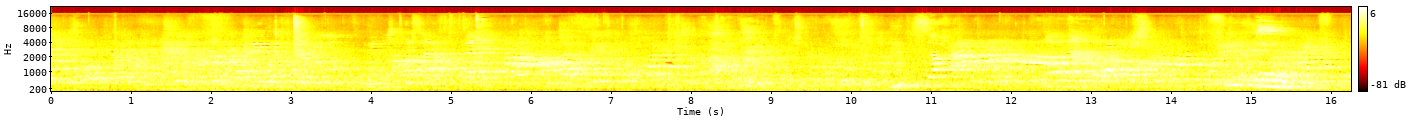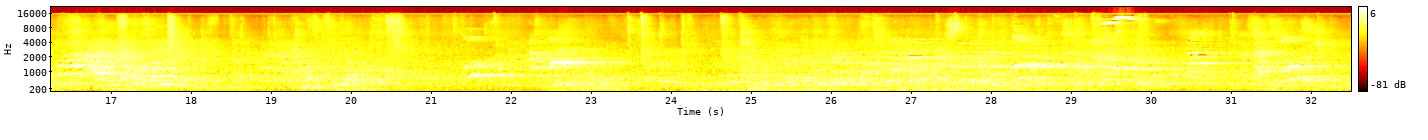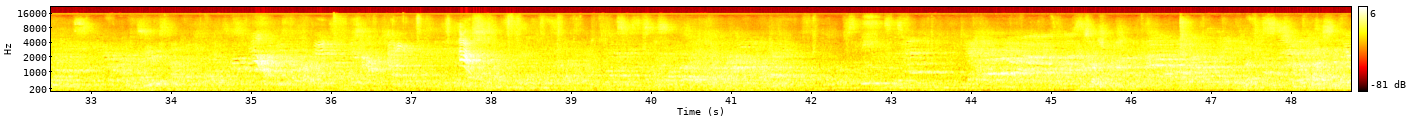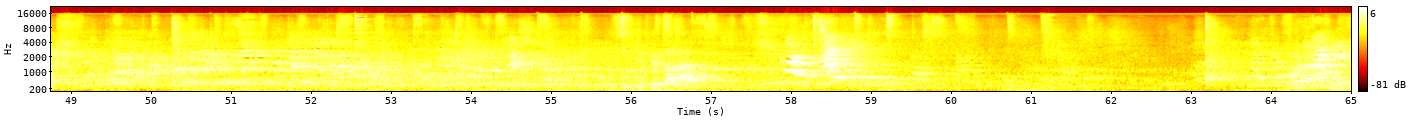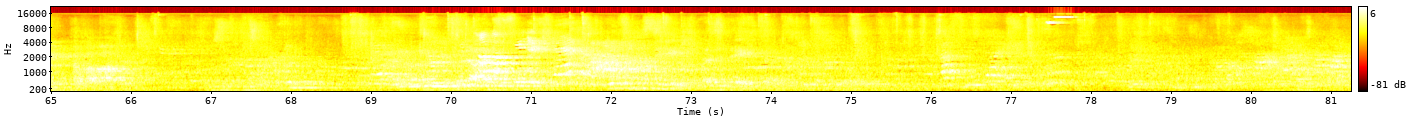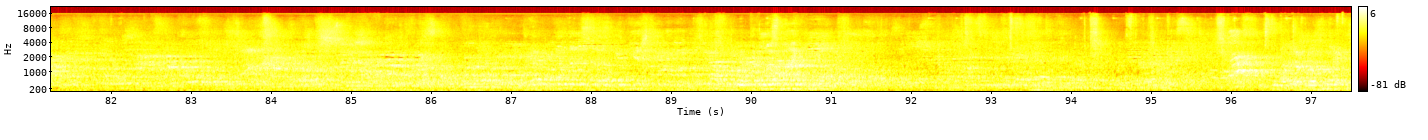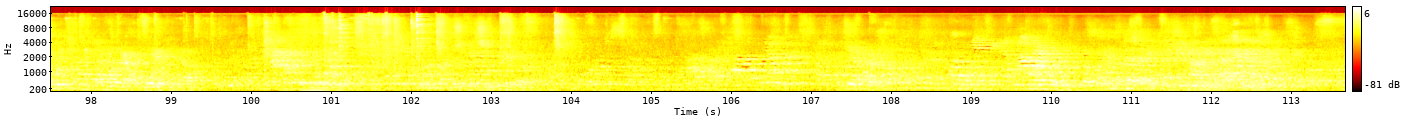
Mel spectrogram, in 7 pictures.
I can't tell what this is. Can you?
DR-100 Naturkunde02
Stereo ambient recording with a Tascam DR-100 Mic's. One of the Exhibition Hall of the Museum für Naturkunde in Berlin. Recorded a Sunday Afternoon.
germany, naturkunde, berlin, museum, ambient, stereo, dr100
